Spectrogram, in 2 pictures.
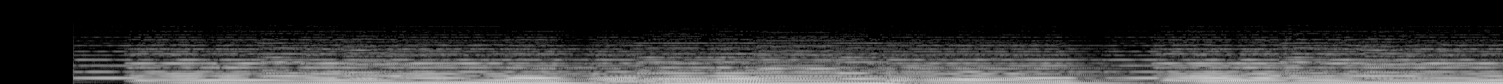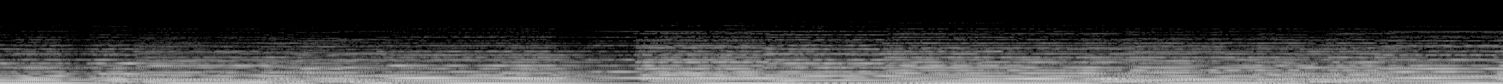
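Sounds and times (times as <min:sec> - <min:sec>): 
pipe organ backing for churches: 0:00.8 - 0:30.0.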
